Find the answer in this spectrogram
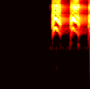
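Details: A blue-coloured baby ringneck parrot (rose-ringed parakeet) kept as a pet gives three harsh, buzzy squawks in quick succession, each with a downward-bending tone, after half a second of silence.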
